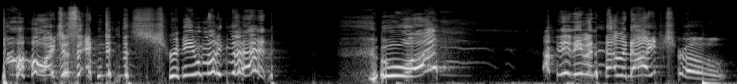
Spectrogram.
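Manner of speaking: high, disbelieving cries; shocked. Real, not acted. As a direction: voice jumping up in shock. Shocked the stream ended.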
